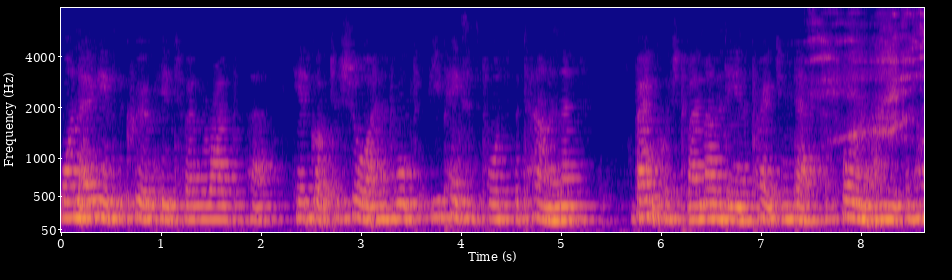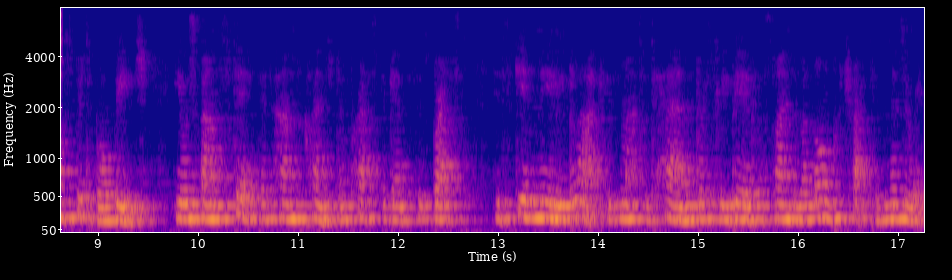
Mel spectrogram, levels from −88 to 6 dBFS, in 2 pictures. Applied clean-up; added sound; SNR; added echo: neural separator model SepFormer DNS4.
